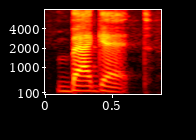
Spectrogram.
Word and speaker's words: baguette: saying uh how about baguette that's a d one it's pronounced almost like it looks baguette with a little emphasis on the second syllable give it a shot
